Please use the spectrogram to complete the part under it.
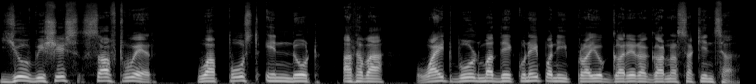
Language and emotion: Nepali, neutral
